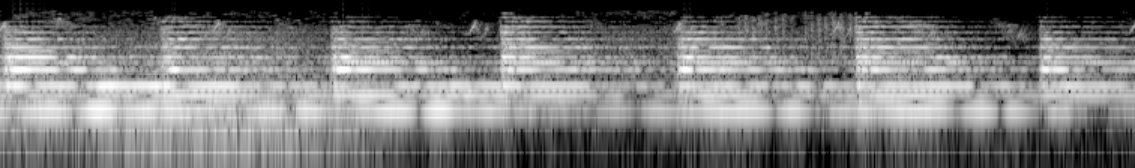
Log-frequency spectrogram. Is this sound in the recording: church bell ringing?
yes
